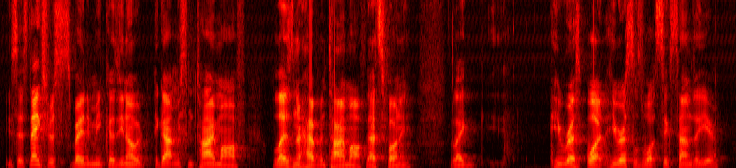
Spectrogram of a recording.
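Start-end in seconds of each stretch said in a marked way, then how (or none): none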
